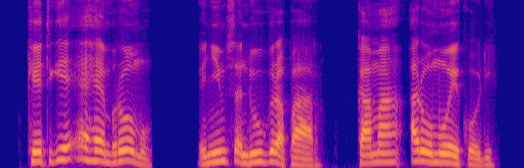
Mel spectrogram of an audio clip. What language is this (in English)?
Luo (Kenya and Tanzania)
